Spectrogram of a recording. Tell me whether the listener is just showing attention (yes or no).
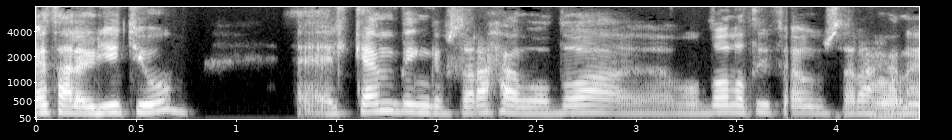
yes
